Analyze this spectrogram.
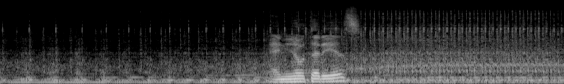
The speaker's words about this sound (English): Sounds like a really fast machine gun. Is that yeah. an electric car? Okay, it's a sewing machine.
